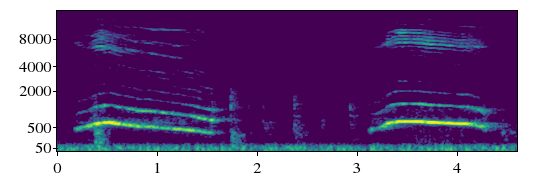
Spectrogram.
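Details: Grey parrot talking indoors in a sweet voice: two drawn-out tonal, voice-like calls, each about a second long and gently falling then level, separated by a short pause with soft clicks and rustles.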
